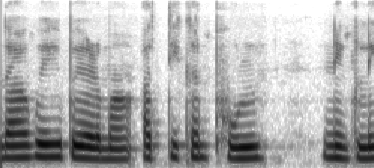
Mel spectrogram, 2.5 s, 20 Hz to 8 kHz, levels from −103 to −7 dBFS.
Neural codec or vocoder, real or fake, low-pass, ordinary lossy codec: none; real; none; none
